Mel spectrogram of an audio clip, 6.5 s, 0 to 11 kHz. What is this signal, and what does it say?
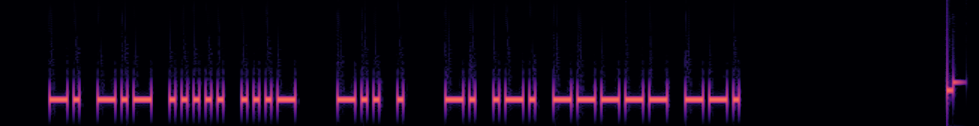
Morse code, heard as a keyed tone, about 32 wpm, 700 Hz. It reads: NK5V DE NR0G
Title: USA Callsign DE Callsign - 4 Characters - 30wpm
